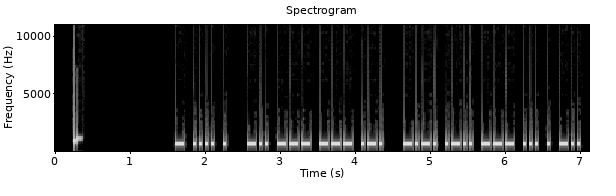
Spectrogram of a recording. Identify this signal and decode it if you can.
Morse code, heard as a keyed tone, about 28 wpm, 700 Hz. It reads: THE DOOR CLOSED
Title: Sentences from Top 1400 Words 30wpm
